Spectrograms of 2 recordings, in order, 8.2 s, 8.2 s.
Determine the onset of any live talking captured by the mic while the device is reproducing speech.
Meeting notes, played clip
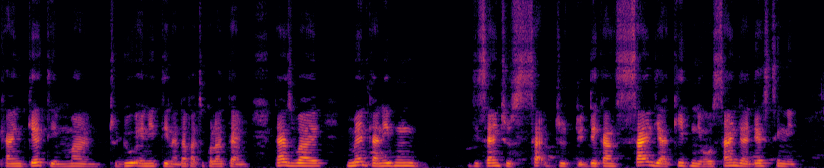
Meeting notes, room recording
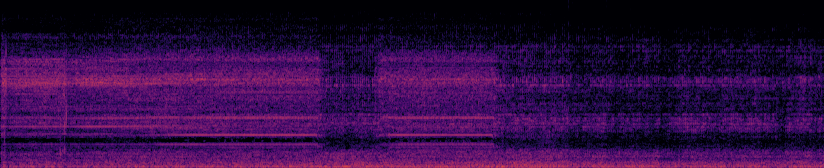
none

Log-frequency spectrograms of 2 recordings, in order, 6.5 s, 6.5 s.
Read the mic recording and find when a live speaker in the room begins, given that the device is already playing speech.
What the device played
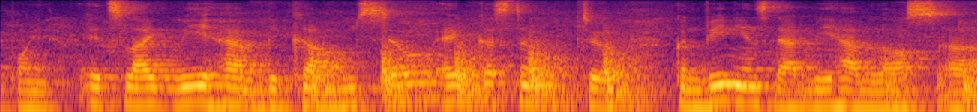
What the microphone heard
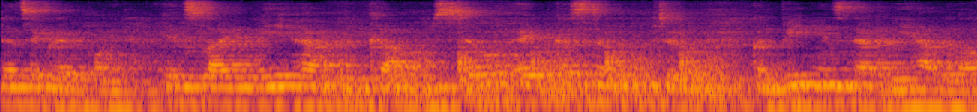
none

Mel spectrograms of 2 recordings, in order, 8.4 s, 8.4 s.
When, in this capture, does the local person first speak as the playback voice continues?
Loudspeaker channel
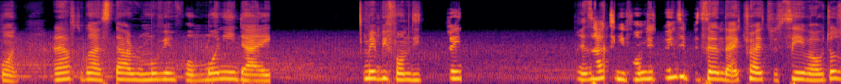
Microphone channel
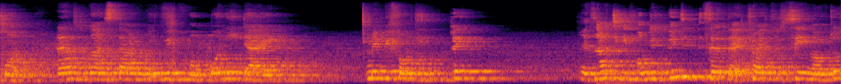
1.4 s

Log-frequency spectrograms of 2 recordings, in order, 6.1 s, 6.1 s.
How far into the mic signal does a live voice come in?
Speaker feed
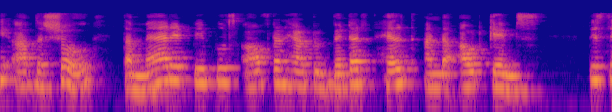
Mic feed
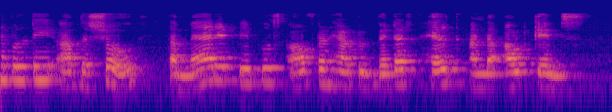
none

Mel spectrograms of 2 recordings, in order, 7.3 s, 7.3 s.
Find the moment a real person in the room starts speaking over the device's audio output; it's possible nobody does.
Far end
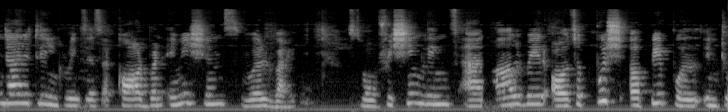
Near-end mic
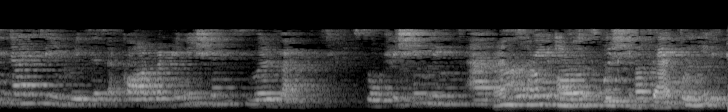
4.9 s

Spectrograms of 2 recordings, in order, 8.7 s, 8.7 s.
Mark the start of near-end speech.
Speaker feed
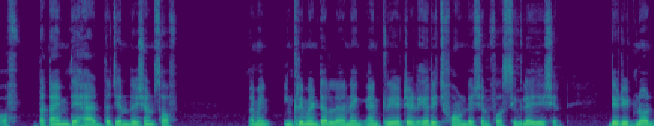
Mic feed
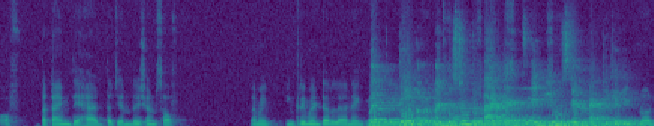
4.9 s

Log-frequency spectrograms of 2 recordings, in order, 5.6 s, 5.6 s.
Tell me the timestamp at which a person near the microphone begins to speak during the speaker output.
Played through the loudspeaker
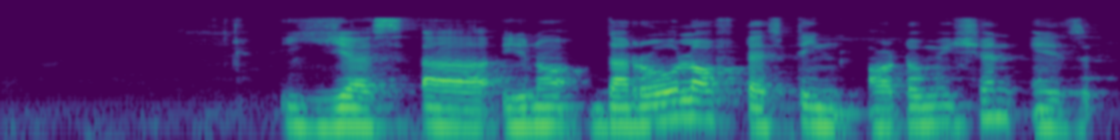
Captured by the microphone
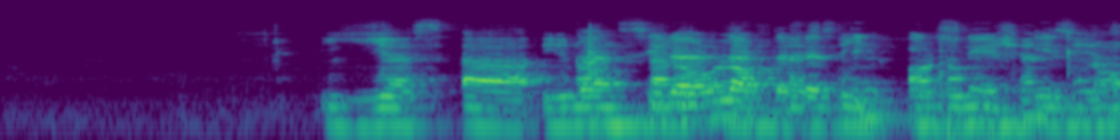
2.9 s

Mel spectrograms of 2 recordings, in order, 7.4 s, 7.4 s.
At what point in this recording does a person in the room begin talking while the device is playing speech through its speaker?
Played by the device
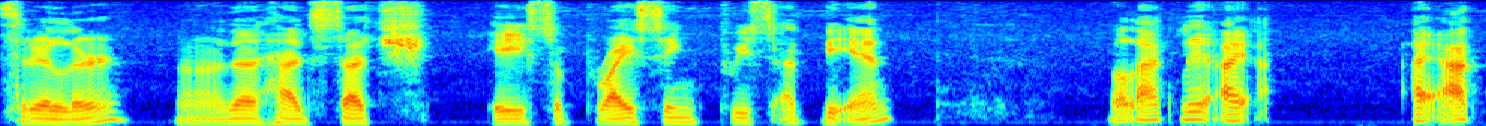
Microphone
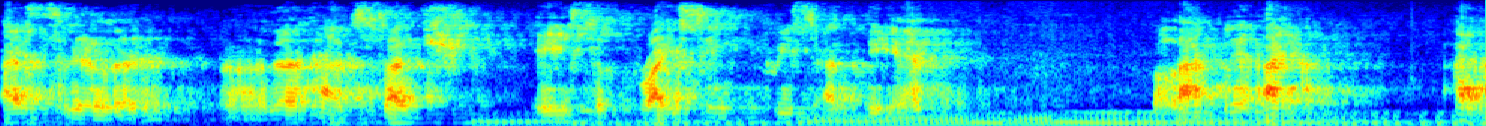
none

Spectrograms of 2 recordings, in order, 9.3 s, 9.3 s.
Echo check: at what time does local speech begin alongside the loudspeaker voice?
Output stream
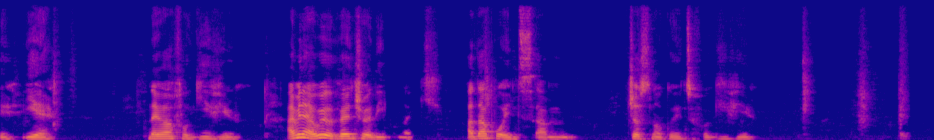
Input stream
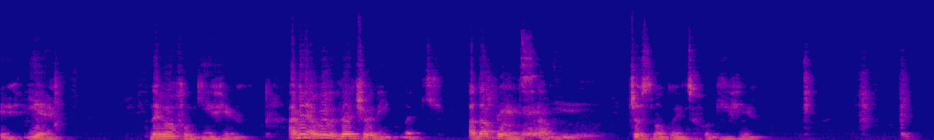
4.9 s

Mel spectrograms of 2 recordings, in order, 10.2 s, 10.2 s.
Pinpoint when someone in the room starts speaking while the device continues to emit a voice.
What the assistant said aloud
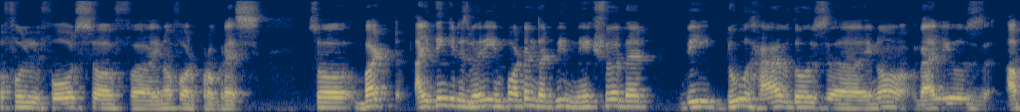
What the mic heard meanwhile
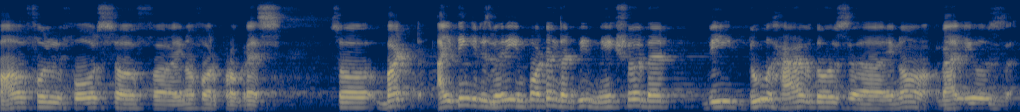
none

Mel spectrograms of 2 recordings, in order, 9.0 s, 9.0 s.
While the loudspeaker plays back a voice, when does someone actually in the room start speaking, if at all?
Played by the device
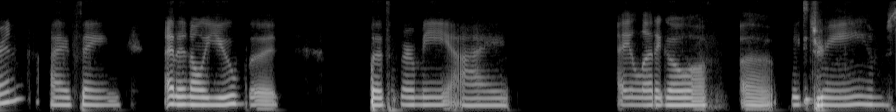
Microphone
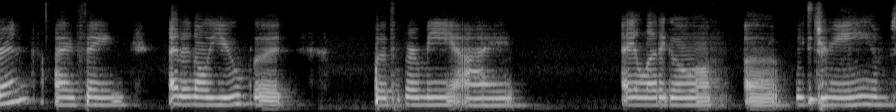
none

